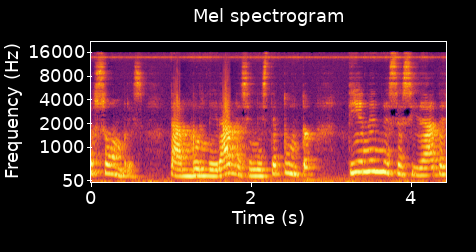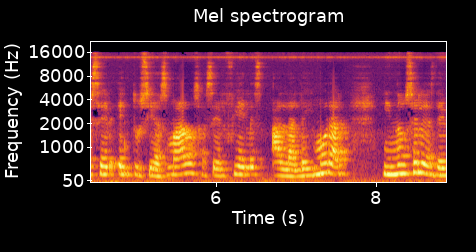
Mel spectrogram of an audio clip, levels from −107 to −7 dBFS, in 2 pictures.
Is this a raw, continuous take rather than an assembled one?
no; 1 cut; at 1.0 s

